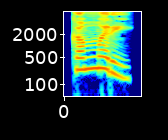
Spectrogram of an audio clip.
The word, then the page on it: ಖಮ್ಮರಿ: khammari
